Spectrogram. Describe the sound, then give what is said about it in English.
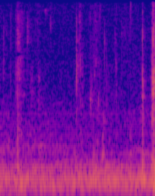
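Quiet wet slurping and swallowing sounds of someone taking a sip of water, with small liquid squishes and no talking. “Let me take a drink, sip, water, and get it together.”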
